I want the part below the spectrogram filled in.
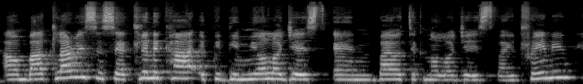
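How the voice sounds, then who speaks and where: Ghanaian woman chairing a conference session. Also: on the high side. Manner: measured, with frequent hesitant "um"s. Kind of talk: conference moderation, reading a speaker bio.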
